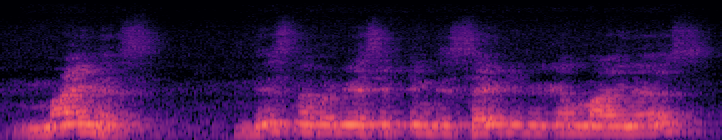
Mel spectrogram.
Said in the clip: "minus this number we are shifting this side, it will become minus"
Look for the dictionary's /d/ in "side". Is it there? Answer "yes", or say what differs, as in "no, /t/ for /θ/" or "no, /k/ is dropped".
no, /d/ is dropped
